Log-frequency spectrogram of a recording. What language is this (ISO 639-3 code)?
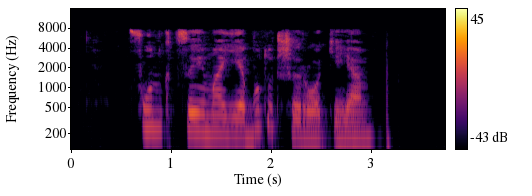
bel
